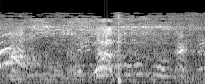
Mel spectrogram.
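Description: A football is kicked with a dull thud.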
